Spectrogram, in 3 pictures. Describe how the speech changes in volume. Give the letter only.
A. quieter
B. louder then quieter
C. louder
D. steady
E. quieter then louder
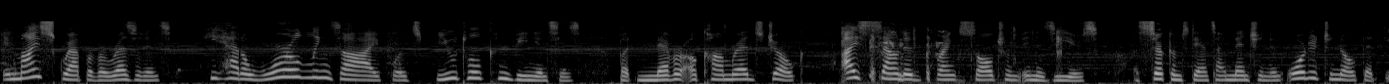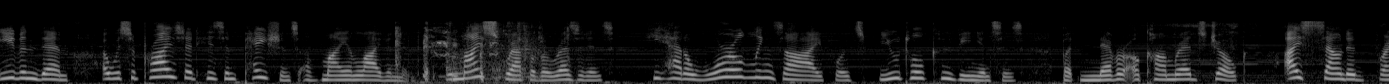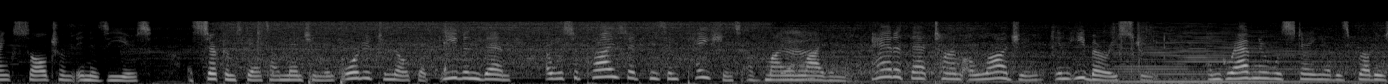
D.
